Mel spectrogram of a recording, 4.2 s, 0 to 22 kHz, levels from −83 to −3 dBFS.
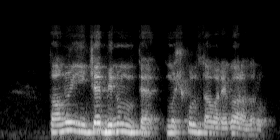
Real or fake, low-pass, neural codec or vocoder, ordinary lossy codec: real; 10.8 kHz; none; Opus, 16 kbps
